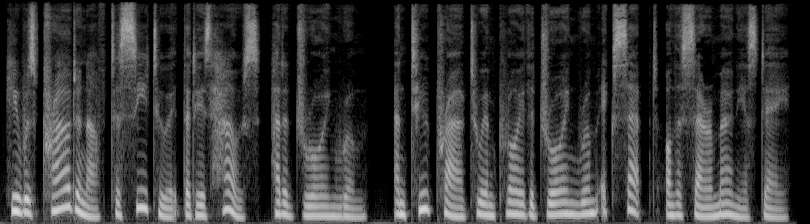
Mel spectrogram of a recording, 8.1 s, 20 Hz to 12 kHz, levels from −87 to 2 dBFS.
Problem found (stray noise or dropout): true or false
false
